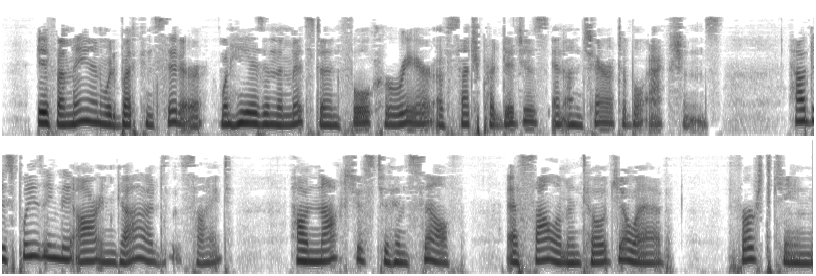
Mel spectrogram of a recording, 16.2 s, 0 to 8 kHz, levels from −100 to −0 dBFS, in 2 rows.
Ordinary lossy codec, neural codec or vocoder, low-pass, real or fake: MP3, 24 kbps; codec, 44.1 kHz, 7.8 kbps, Pupu-Codec; 7.2 kHz; fake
